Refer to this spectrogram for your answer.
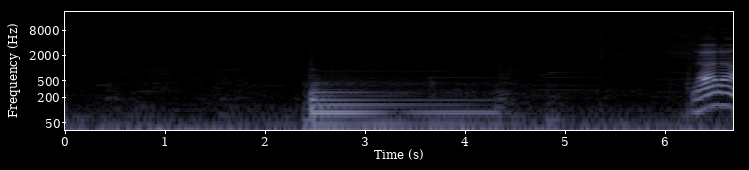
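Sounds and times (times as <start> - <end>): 
bass note C: 2.5 - 4.8.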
